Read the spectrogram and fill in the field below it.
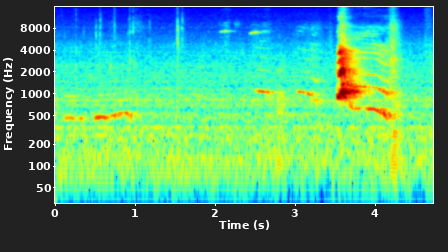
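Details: Blenheim Cavalier King Charles Spaniel puppy, one of a New Year litter of five, in the big pen: soft thin whimpers rising gently, then a single loud sharp yelp that trails off into a falling whine.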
